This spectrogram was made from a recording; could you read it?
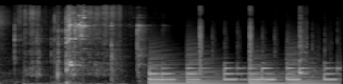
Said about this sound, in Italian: Però prima, come di consueto, sigla e poi cominciamo.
